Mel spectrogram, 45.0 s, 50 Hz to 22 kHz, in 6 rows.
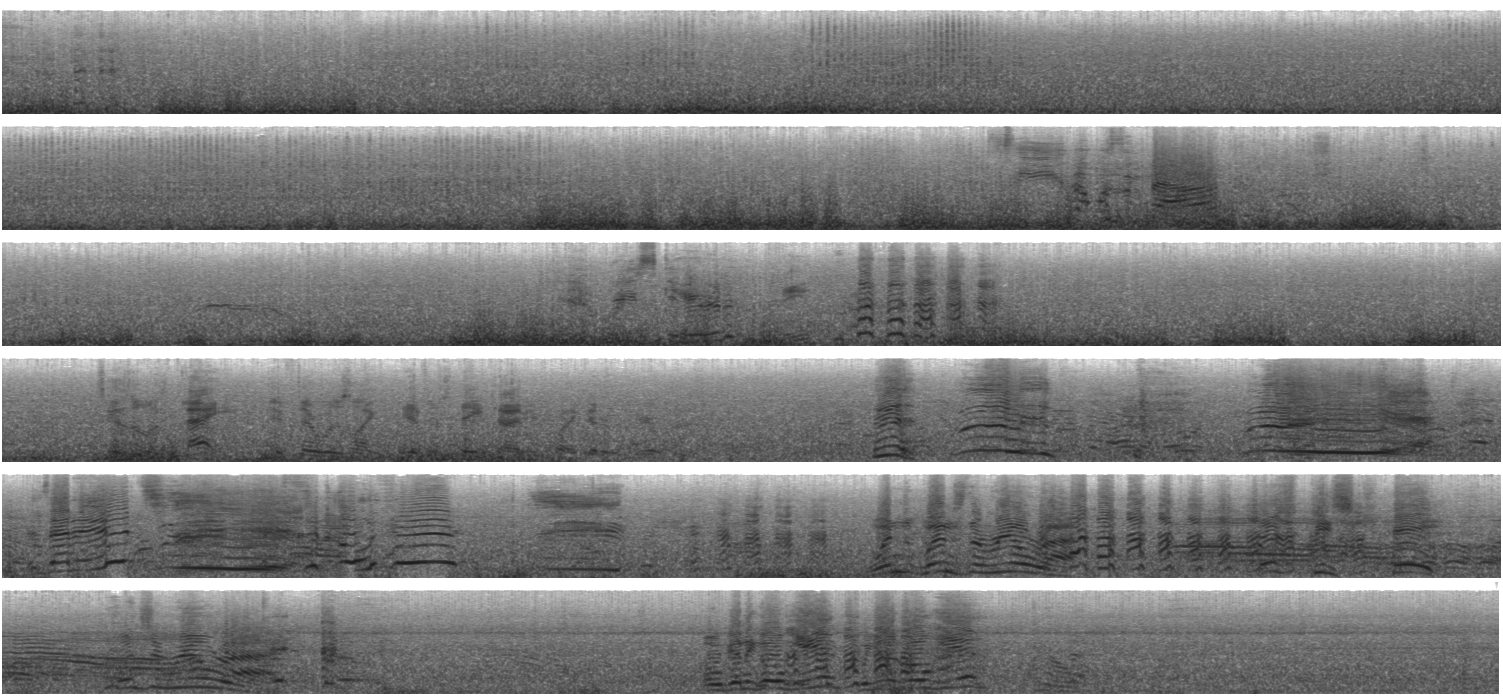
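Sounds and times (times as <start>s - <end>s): wind buffeting microphone: 0.0s - 44.9s
faint voices: 23.0s - 35.2s, 35.8s - 43.5s.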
